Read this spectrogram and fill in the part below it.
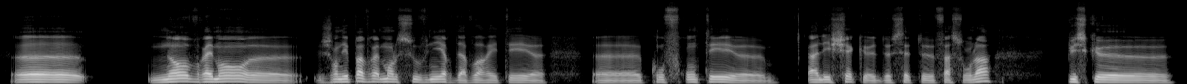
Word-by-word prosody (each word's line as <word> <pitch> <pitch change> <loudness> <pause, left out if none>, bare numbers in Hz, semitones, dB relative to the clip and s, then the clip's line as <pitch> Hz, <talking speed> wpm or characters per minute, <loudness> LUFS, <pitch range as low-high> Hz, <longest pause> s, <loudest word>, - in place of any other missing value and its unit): Heu. 110 -3 +5 0.6
Non 125 +8 +4
vraiment, 130 +1 +3
heu, 95 -5 -1 0.2
j'en 90 +7 -3
ai 130 - +3
pas 150 +3 +3
vraiment 130 -1 0
le 120 - -3
souvenir, 120 0 -2
d'avoir 100 0 -3
été, 100 0 -3
heu, 90 -2 -4 0.5
heu, 90 -1 -3
confronté, 115 +2 -1
hem, 85 -5 -3 0.3
à 110 0 +2
l'échec, 115 +1 -2
heu, 90 0 -3
de 95 +3 -6
cette, 95 0 -7
heu, 95 -1 -2
façon 100 +2 -5
là. 140 +5 +2 0.7
Puisque, 120 0 -1
heu, 100 -5 +2
105 Hz, 130 wpm, -21 LUFS, 95-120 Hz, 0.7 s, Heu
